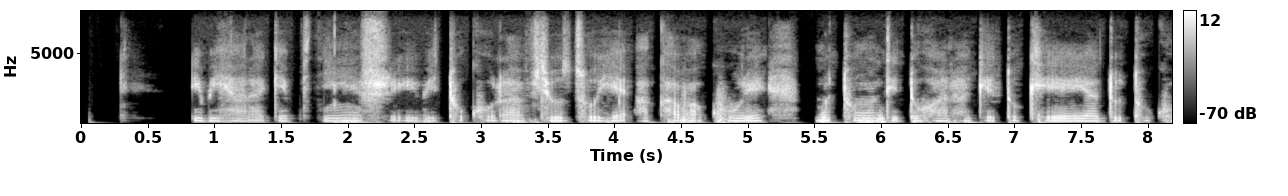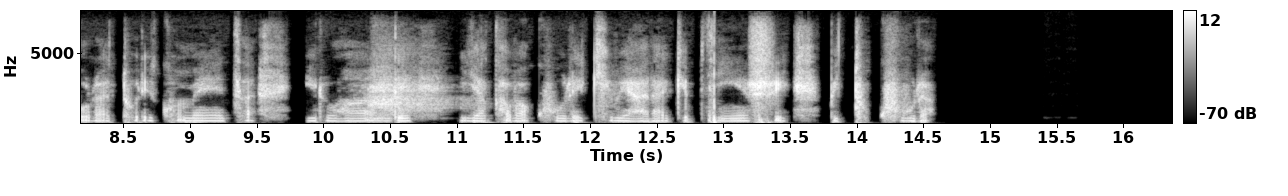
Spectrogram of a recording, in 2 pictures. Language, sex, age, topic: Rundi, female, 18-24, agriculture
